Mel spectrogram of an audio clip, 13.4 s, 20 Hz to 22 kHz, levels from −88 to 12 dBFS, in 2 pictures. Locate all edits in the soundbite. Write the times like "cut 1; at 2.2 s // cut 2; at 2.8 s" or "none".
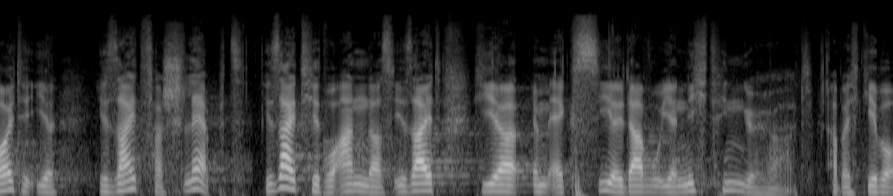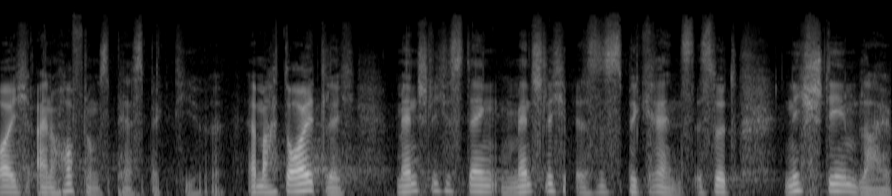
cut 1; at 1.1 s // cut 2; at 1.9 s // cut 3; at 2.4 s // cut 4; at 6.2 s // cut 5; at 8.5 s // cut 6; at 10.9 s

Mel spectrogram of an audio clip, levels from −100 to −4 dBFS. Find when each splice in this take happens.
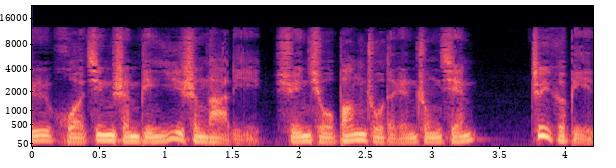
none

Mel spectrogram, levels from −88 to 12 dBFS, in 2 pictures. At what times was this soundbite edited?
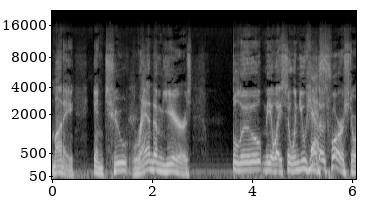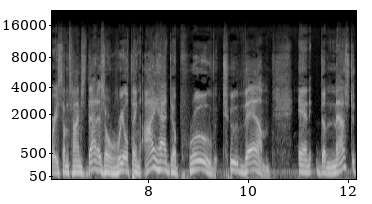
none

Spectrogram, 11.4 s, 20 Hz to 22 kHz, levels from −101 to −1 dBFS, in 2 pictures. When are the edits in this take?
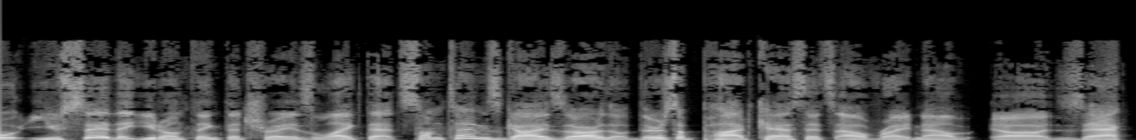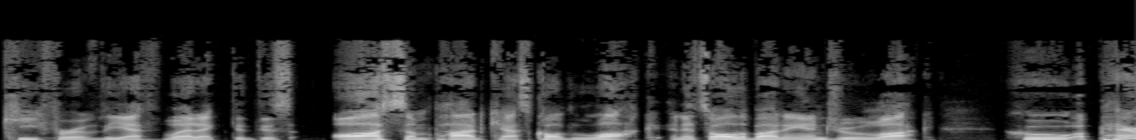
none

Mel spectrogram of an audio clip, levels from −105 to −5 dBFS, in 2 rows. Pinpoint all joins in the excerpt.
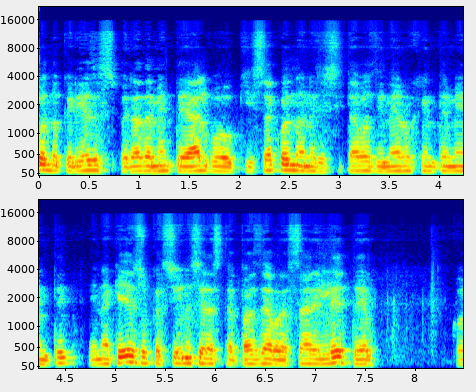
cut 1; at 4.7 s

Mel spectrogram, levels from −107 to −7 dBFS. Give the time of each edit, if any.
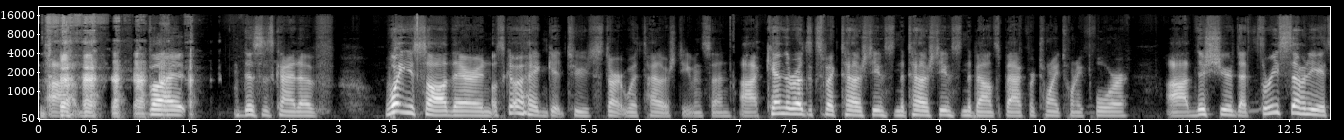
cut 1; at 1.8 s // cut 2; at 4.5 s // cut 3; at 7.0 s // cut 4; at 8.7 s

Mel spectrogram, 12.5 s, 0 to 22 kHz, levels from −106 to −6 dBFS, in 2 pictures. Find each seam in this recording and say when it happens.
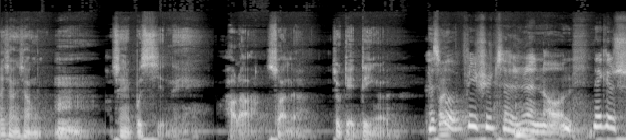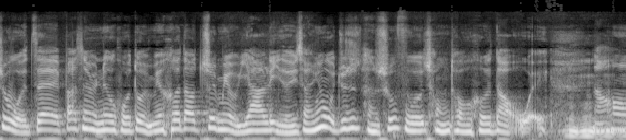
cut 1; at 2.1 s

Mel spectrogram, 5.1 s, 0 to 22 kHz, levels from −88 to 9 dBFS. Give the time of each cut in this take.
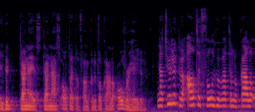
cut 1; at 1.2 s // cut 2; at 1.9 s // cut 3; at 3.6 s

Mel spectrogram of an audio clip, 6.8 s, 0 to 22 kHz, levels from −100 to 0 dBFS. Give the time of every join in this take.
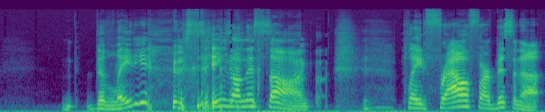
none

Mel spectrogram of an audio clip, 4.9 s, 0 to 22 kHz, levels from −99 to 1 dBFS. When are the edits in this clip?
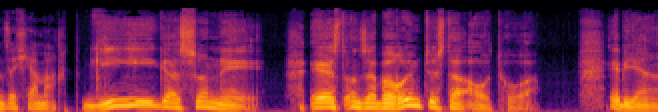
none

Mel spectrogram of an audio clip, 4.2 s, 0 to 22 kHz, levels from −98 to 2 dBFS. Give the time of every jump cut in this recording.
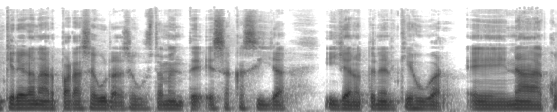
none

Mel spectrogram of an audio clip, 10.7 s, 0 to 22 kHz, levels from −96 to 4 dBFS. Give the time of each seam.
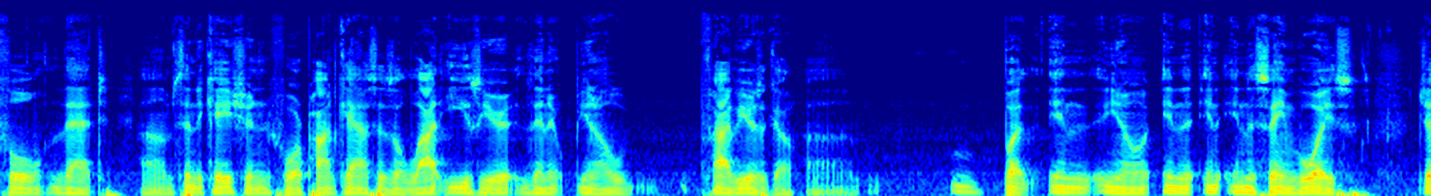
cut 1; at 1.0 s // cut 2; at 4.2 s // cut 3; at 6.0 s

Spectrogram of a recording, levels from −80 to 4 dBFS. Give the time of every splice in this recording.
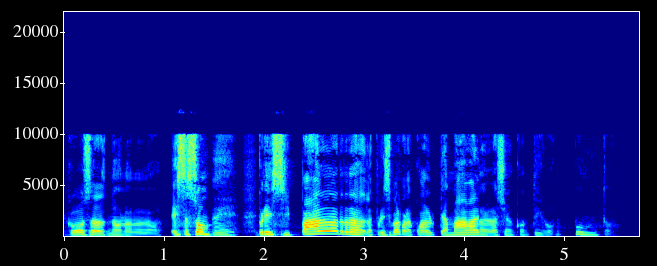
cut 1; at 1.0 s // cut 2; at 1.5 s // cut 3; at 1.9 s // cut 4; at 3.4 s // cut 5; at 3.7 s // cut 6; at 4.1 s

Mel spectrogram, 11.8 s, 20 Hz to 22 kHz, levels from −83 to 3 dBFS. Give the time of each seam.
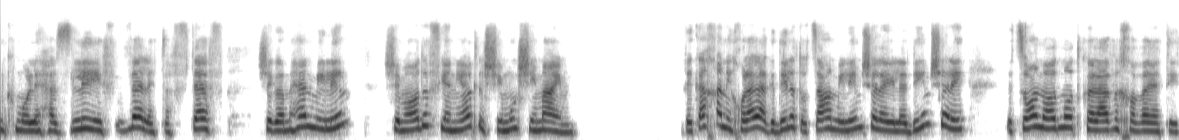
none

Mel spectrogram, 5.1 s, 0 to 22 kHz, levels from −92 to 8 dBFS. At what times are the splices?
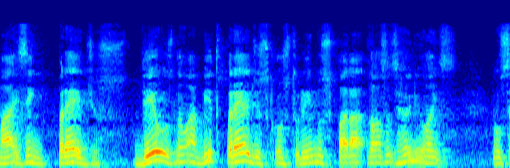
cut 1; at 2.2 s // cut 2; at 2.7 s // cut 3; at 3.7 s

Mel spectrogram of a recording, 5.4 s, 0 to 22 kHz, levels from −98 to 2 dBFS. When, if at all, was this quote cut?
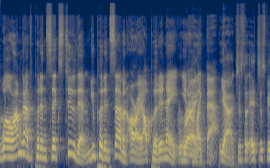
none

